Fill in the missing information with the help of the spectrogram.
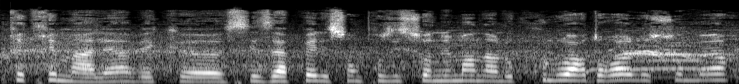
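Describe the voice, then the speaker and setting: A woman's voice: on the high side, fairly even intonation, quick pace. A woman co-commentating live football with admiring technical analysis, often adding a short tag at the end of phrases. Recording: clearly audible stadium noise.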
